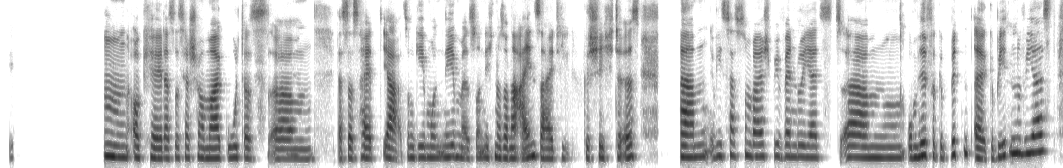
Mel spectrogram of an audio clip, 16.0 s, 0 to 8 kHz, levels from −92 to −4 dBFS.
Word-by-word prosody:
I - - -16 1.4
Mhm, 205 -3 +3
okay, 190 -2 +1
das 180 0 -2
ist 195 -1 -6
ja 195 - -2
schon 185 0 -2
mal 185 0 +5
gut, 190 +1 -4
dass, 180 -1 -1
ähm 175 0 -2 0.4
dass 175 0 -3
das 180 0 0
halt, 185 -2 +1
ja, 185 -3 +3
so 195 - -9
'n 195 - -1
Geben 195 0 -3
und 195 0 -3
Nehmen 200 0 -1
ist 175 -1 -5
und - - -4
nicht 190 +1 -6
nur 195 - +2
so 185 0 +1
'ne 185 0 +3
einseitige 180 -3 +1
Geschichte 185 0 -2
ist. 205 +2 +1 0.6
Ähm, 205 +3 +5
wie 215 - -4
ist 215 +2 -4
das 225 0 -4
zum 230 -2 -2
Beispiel, 215 0 -2
wenn 210 -1 -1
du 205 - -5
jetzt, 195 -1 -3
ähm, 195 -1 +1
um 190 +1 0
Hilfe 225 +1 +4
gebitten 240 +7 -3
äh, 180 -3 +4
gebeten 230 - +1
wirst, 290 +3 +2
195 Hz, 170 wpm, -28 LUFS, 185-210 Hz, 1.4 s, mal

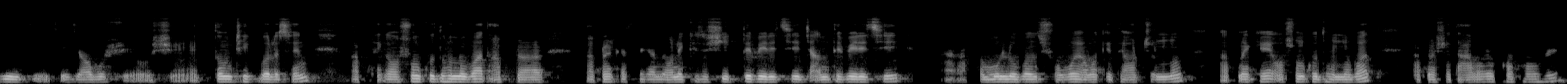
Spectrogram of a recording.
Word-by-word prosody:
জ্বী, 125 0 +5 0.2
জ্বী, 130 - -7 0.2
জ্বী। - - -2 0.3
অবশ্যই, 120 +1 -4
অবশ্যই। - - -7
একদম 125 0 +1
ঠিক 125 0 0
বলেছেন। 120 -1 +3 0.6
আপনাকে - - -9
অসংখ্য 135 +2 +2
ধন্যবাদ। 125 0 +6 0.2
আপনার 110 -2 -3 0.6
আপনার 120 0 -1
কাছ 120 - -5
থেকে 120 -1 -6
আমি 115 - -1
অনেক 120 0 +3
কিছু 120 -1 -5
শিখতে 125 +1 +2
পেরেছি, 125 0 +4 0.2
জানতে 115 +2 +1
পেরেছি। 120 +1 +4 0.6
আর - - -10
আপনার 115 - -6
মূল্যবান 120 0 +5 0.2
সময় 120 +3 +1
আমাকে 115 +1 -2
দেওয়ার 110 -1 -5
জন্য 120 0 +1 0.6
আপনাকে 120 +1 -2 0.2
অসংখ্য 125 0 0
ধন্যবাদ। 115 +6 +1 0.5
আপনার 115 -1 -4
সাথে 115 -2 -8
আবারও 120 +2 -1
কথা 120 +1 -6
হবে। 130 +4 -6
120 Hz, 140 wpm, -27 LUFS, 115-125 Hz, 0.6 s, ধন্যবাদ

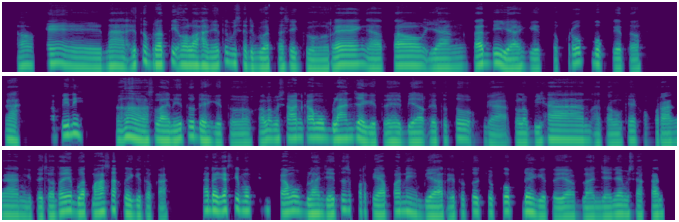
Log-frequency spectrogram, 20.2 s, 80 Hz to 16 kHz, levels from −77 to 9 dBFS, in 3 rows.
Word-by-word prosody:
Oke, 135 +4 -3 0.5
nah 130 0 +1
itu 150 - -1
berarti 145 -1 +3
olahannya 135 -2 +4
itu 175 - -6
bisa 150 -3 -4
dibuat 120 0 +1
nasi 120 +3 -2
goreng 120 +8 +3 0.2
atau 130 +5 +2 0.3
yang 115 0 0 0.2
tadi 150 +4 +3
ya, 110 - +3 0.2
gitu, 105 -1 -5
kerupuk 160 -1 0
gitu. 110 -2 -2 0.5
Nah, 130 -2 +1 0.3
tapi 150 +4 -9
nih 205 - +1 0.4
heeh, 155 +2 +4
selain 125 -1 +3
itu 145 +4 -1
deh 125 -2 +4
gitu, 105 -1 -6 0.2
kalau 120 +4 0
misalkan 150 +2 +1
kamu 155 0 +4
belanja 145 +2 +3
gitu 110 0 -3
ya 115 - +1
biar 115 0 +2
itu 120 - -6
tuh 145 - +1 0.2
gak 95 -2 -3
kelebihan 125 +4 0
atau 100 -1 -8
mungkin 115 +6 -4
kekurangan 110 +2 -2
gitu, 105 - -9
contohnya 145 +8 +3
buat 140 - +3
masak 150 +4 +3
deh 130 - +3
gitu 110 -1 -3
Kak. 100 - -5 0.4
Ada 170 +1 +2
gak 170 0 +4
sih 190 - +1
mungkin 165 +2 -3
kamu 145 +3 +4
belanja 130 -1 +2
itu 180 - -8
seperti 150 -5 -8
apa 130 +5 -3
nih 150 -3 0
biar 115 0 +4
itu 110 +3 -5
tuh 150 - +2
cukup 150 +3 0
deh 150 - +6
gitu 110 - -5
ya 110 - +2
belanjanya, 110 +3 -1
misalkan 120 0 -2
130 Hz, 195 wpm, -23 LUFS, 115-150 Hz, 0.5 s, deh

